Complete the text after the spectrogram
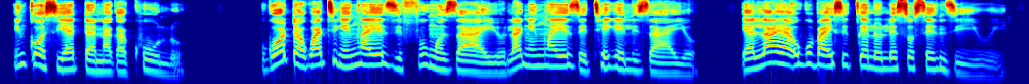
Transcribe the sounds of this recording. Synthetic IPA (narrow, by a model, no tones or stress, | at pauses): iŋkʼosijad̥ʱanaɣakʰuːlṵ | ɣɔd̥ʱwaɣwatʰiŋɛŋ͡ǁajezifuŋɔzajɔlaŋɛŋ͡ǁajɛzɛtʰɛɣelizaːjɔ̰ | jalajauɣuβaisiǀɛlɔlɛsɔsend͡zʱiːwɛ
